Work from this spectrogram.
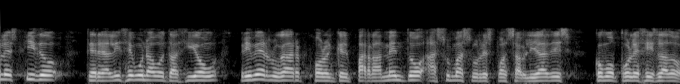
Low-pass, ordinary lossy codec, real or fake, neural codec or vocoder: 5.4 kHz; none; fake; codec, 16 kHz, 4.8 kbps, FACodec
